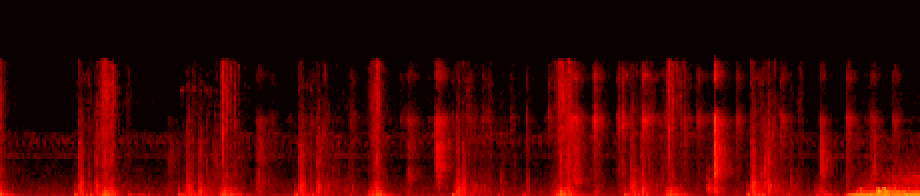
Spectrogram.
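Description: Quick footsteps patter through grass.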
